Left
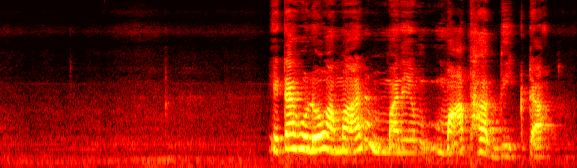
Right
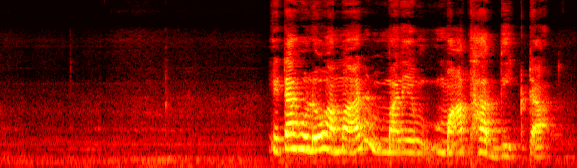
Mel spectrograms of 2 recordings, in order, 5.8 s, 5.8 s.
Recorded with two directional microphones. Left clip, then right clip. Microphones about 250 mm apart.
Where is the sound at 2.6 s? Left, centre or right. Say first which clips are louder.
Left 2 dB; centre.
